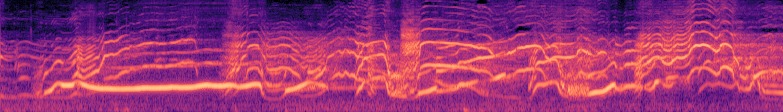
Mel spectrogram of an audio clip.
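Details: Two coyotes excited to see each other exchange a happy greeting of overlapping howls, yips and wavering squeals.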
